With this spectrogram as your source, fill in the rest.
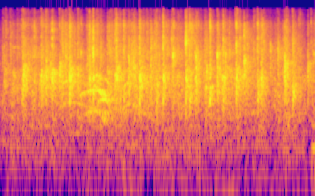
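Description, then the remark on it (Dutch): A live audience at the Nacht van de Poëzie poetry event claps steadily for poet Simona Atangana Bekono for the whole stretch, a dense, even patter of many hands at moderate volume, with a faint cheer or voice rising briefly in the middle. “Mag ik dan van jullie een heel hartelijk applaus voor Simona Atangana Bekono.”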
